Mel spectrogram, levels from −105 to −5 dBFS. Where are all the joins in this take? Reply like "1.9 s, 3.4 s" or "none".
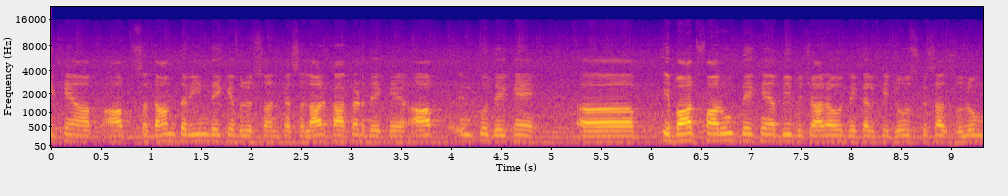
none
